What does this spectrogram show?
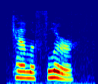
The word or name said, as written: camoufleur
